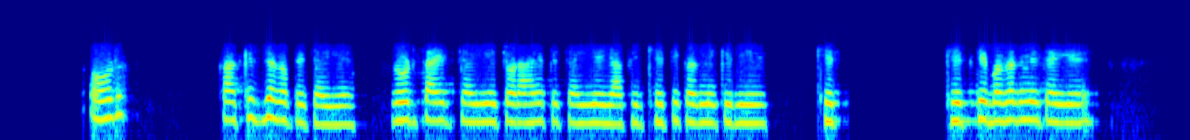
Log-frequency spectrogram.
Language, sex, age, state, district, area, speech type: Hindi, female, 18-30, Bihar, Madhepura, rural, conversation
